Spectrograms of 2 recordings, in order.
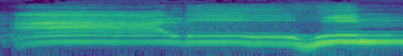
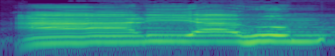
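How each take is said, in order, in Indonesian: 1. Ya tidak memakai vokal; akhirannya him. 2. Ya memakai vokal a; akhirannya hum. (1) "ya-nya disukun, ... di kasrohnya huruf ha" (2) "Kali ini kan di fathah"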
